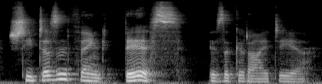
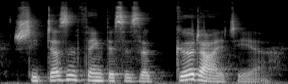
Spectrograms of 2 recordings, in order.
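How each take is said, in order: First: The stress falls on the word this. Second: The stress falls on the word good. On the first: There is another idea she likes. "Let's move the stress onto the next word, this" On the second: She thinks it is a great idea instead. "I'm going to put the next stress on good"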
